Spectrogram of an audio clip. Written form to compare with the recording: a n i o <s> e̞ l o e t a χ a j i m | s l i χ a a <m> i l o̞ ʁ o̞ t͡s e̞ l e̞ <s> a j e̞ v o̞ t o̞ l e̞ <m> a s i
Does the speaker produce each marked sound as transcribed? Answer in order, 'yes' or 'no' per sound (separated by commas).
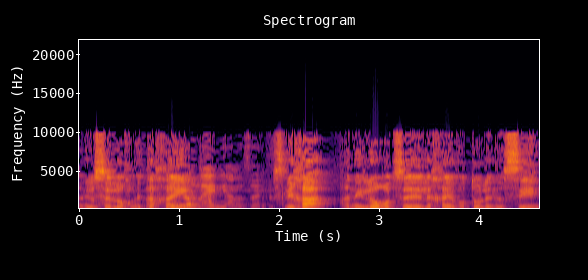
yes, no, no, no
